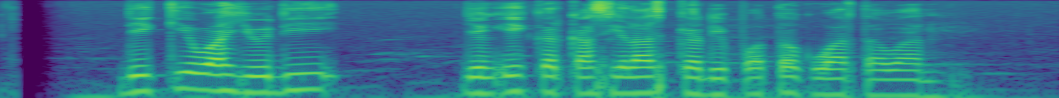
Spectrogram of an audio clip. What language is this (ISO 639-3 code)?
sun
